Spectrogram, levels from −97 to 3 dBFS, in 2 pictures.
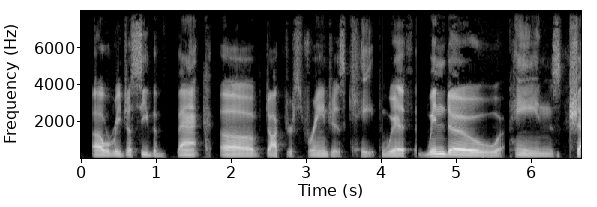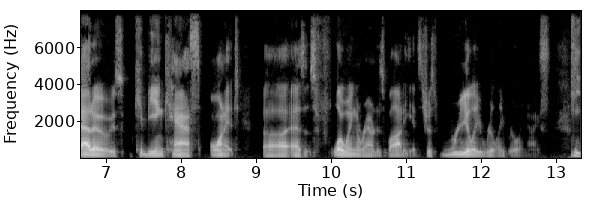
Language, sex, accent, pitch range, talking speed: English, male, American, 80-105 Hz, 150 wpm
